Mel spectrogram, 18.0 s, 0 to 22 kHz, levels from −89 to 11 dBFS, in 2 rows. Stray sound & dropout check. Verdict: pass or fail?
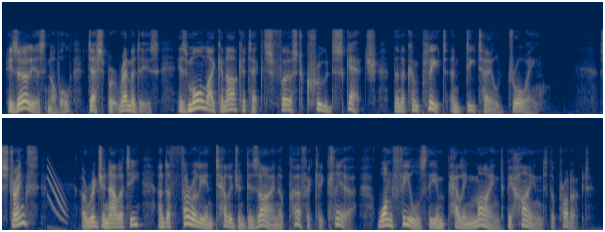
fail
